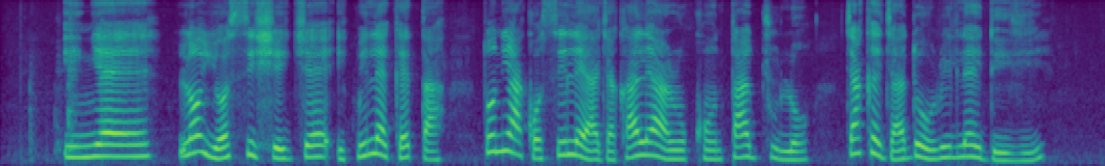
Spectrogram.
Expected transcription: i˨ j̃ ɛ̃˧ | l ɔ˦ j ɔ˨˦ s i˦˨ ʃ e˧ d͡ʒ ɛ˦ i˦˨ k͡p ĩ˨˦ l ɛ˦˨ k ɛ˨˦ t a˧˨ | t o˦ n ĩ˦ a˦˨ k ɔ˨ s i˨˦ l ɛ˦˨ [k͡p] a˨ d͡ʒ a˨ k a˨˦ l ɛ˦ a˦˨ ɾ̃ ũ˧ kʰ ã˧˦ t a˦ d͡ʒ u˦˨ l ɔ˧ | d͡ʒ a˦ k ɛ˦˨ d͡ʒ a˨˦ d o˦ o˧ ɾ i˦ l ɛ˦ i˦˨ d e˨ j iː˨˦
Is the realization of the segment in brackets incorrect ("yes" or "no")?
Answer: yes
